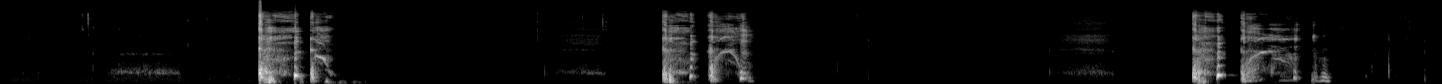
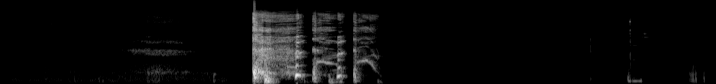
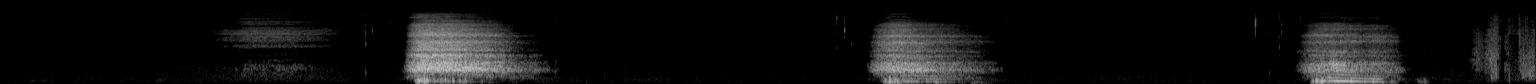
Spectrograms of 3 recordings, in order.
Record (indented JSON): {
  "three_cough_length": "14.4 s",
  "three_cough_amplitude": 32768,
  "three_cough_signal_mean_std_ratio": 0.21,
  "cough_length": "7.2 s",
  "cough_amplitude": 32768,
  "cough_signal_mean_std_ratio": 0.2,
  "exhalation_length": "15.4 s",
  "exhalation_amplitude": 22701,
  "exhalation_signal_mean_std_ratio": 0.32,
  "survey_phase": "beta (2021-08-13 to 2022-03-07)",
  "age": "18-44",
  "gender": "Female",
  "wearing_mask": "No",
  "symptom_shortness_of_breath": true,
  "symptom_fatigue": true,
  "smoker_status": "Ex-smoker",
  "respiratory_condition_asthma": false,
  "respiratory_condition_other": false,
  "recruitment_source": "Test and Trace",
  "submission_delay": "2 days",
  "covid_test_result": "Positive",
  "covid_test_method": "RT-qPCR",
  "covid_ct_value": 22.0,
  "covid_ct_gene": "ORF1ab gene",
  "covid_ct_mean": 22.4,
  "covid_viral_load": "46000 copies/ml",
  "covid_viral_load_category": "Low viral load (10K-1M copies/ml)"
}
